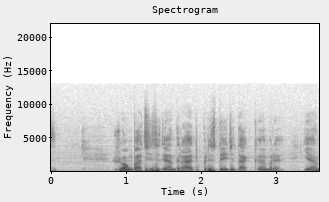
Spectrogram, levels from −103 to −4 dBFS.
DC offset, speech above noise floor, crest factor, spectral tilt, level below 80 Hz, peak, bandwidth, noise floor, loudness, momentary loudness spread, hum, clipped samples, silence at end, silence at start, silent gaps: under 0.1%; 21 dB; 22 dB; -5 dB/octave; -64 dBFS; -22 dBFS; 13 kHz; -62 dBFS; -42 LUFS; 18 LU; none; under 0.1%; 0 s; 0 s; none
